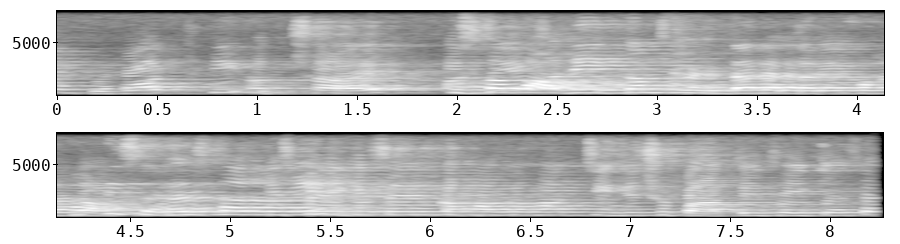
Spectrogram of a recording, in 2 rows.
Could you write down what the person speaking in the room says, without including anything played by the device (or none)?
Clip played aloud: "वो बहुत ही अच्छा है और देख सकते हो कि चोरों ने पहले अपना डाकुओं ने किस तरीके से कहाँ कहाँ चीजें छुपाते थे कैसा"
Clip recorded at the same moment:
उसका पानी एकदम ठंडा रहता है वहां पे सहस्त्रधारा में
